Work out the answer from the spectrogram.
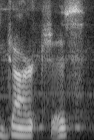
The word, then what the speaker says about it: d'Arches: my favorite watercolor paper is D'Arches, or D'Arches, however you want to pronounce it. It's French, so it's D'Arches.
